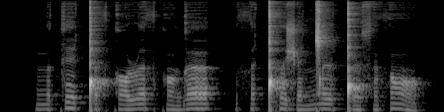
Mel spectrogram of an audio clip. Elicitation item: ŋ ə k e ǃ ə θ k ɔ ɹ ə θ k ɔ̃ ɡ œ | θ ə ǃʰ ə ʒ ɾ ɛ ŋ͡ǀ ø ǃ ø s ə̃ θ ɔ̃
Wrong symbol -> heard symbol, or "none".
none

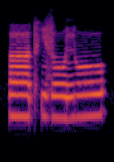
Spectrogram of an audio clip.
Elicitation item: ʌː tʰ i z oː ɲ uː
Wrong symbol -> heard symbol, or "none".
uː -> oː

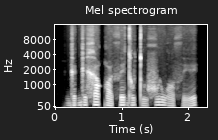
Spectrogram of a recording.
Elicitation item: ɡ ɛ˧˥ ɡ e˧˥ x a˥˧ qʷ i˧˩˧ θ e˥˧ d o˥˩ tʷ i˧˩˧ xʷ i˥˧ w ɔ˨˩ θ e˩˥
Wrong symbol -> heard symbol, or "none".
none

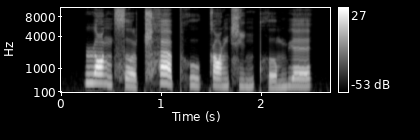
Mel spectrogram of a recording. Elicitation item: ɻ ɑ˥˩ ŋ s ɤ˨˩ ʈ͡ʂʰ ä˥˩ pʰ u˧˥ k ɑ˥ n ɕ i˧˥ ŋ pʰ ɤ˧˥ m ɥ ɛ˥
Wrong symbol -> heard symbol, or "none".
n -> ŋ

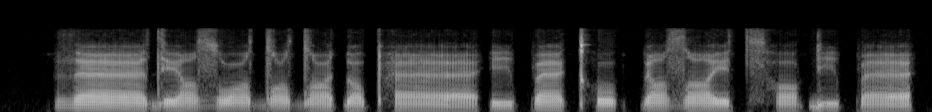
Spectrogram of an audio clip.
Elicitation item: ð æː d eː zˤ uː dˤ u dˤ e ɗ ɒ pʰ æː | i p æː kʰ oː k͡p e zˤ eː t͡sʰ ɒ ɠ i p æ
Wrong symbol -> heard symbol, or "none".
none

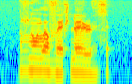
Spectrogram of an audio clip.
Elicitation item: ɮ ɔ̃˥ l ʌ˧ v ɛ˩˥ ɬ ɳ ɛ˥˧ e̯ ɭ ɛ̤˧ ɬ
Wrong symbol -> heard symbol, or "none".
none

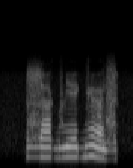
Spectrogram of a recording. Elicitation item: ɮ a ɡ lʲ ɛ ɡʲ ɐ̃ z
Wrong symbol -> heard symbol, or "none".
none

